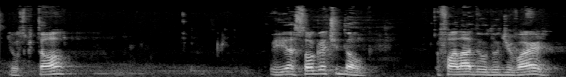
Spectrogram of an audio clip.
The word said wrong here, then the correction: Edivard: O nome dele eu é pronunciei errado. Edivard.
